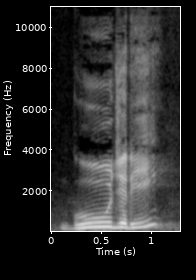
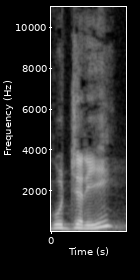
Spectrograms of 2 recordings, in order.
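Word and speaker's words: ਗੂਜਰੀ: it twice like here gujari okay some people given this one they pronounce wrongly they go and read gujjari meaning chains gujari refers to the name of the ragni gujari refers to the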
